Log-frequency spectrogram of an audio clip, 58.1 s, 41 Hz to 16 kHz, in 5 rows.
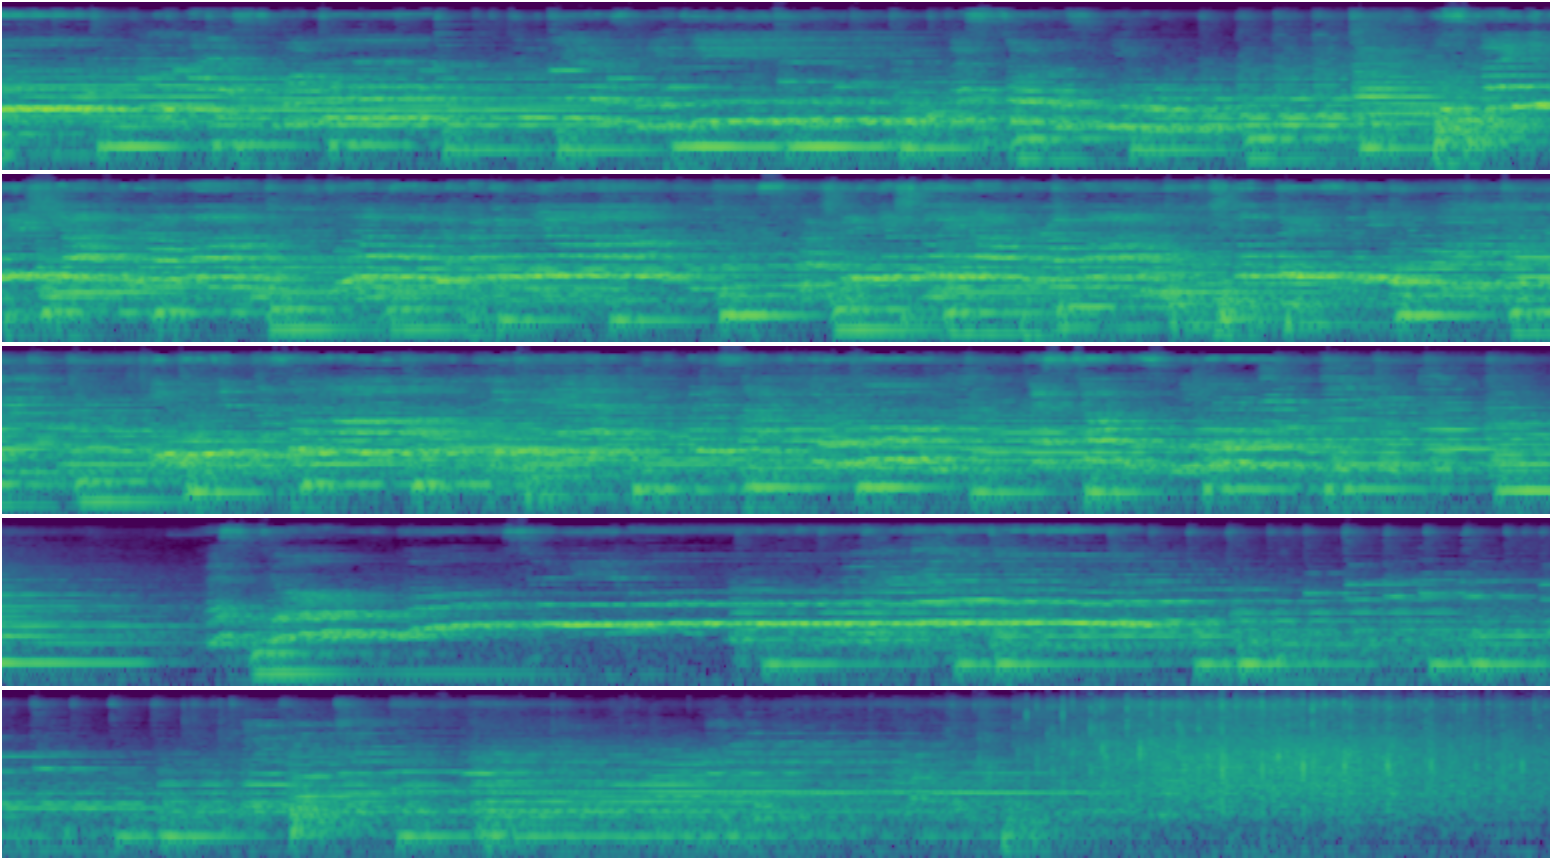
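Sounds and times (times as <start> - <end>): woman singing pop ballad: 0.0 - 9.3, 10.7 - 33.2, 36.4 - 44.0
instrumental accompaniment: 0.0 - 36.4, 40.6 - 58.0.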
